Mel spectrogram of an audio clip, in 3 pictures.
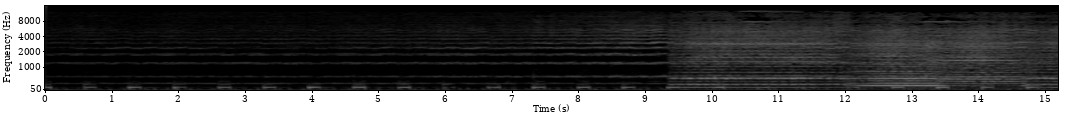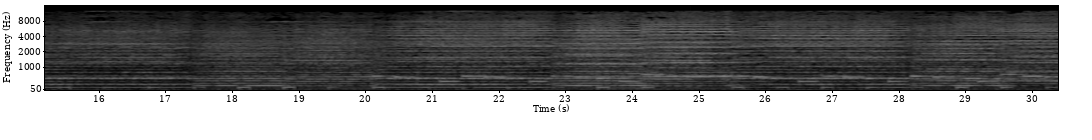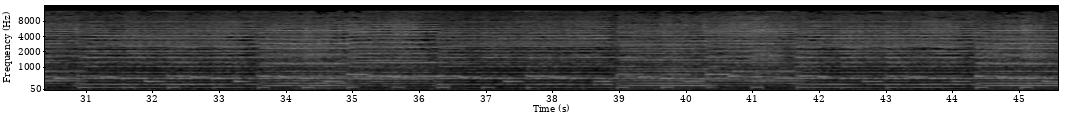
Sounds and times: Music: 0:00.0 - 0:45.5.

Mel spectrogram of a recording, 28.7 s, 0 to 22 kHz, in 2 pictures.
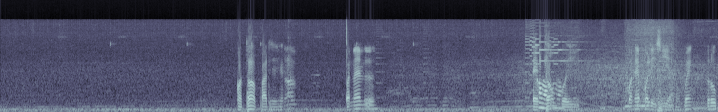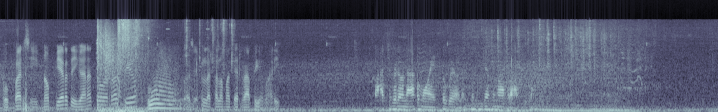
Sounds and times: Speech: 0:04.8 - 0:06.0, 0:06.9 - 0:07.6, 0:10.6 - 0:11.6, 0:12.5 - 0:20.0, 0:21.9 - 0:25.1.

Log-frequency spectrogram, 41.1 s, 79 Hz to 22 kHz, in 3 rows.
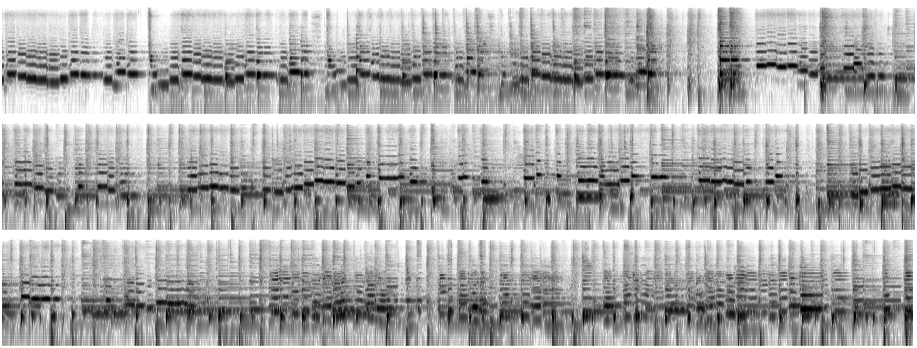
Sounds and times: Middle Eastern music: 0:02.2 - 0:41.0
Soul music: 0:02.2 - 0:41.0.

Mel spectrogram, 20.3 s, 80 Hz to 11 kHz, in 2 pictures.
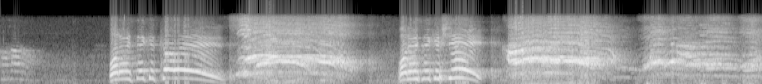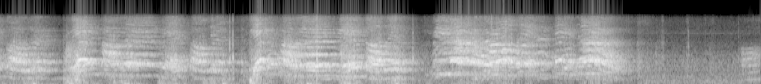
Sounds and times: Child singing: 0:06.8 - 0:18.4.

